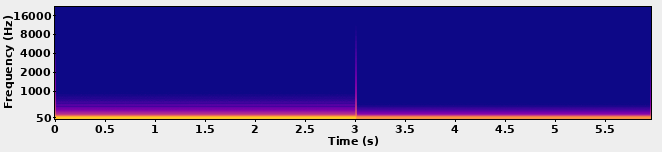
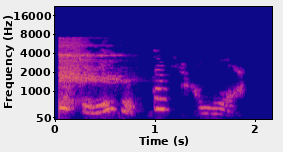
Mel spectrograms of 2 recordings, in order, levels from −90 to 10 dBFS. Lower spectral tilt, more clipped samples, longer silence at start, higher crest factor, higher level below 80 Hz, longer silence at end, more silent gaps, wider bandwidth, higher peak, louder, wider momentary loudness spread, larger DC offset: first, -15 dB/octave vs -2 dB/octave; neither; about the same, 0 s vs 0.05 s; second, 6 dB vs 20 dB; first, -6 dBFS vs -76 dBFS; second, 0 s vs 0.3 s; neither; second, 0.2 kHz vs 7.6 kHz; first, 0 dBFS vs -12 dBFS; first, -8 LUFS vs -31 LUFS; second, 14 LU vs 18 LU; neither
